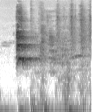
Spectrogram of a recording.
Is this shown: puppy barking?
yes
